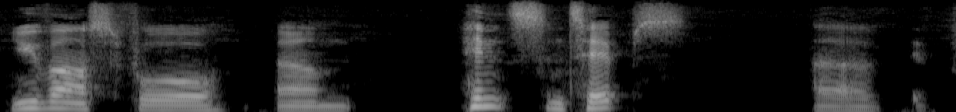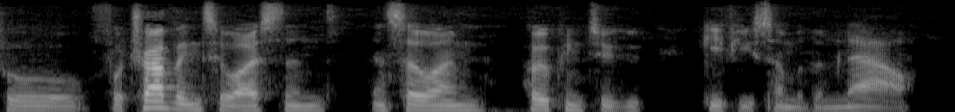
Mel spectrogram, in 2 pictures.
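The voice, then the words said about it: Mock BBC news reporter voice. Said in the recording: “I sound like a BBC reporter there. ... just a not very good one.”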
